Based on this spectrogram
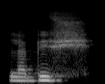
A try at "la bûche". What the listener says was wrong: La bûche. Donc, ici, comment est-ce qu'on fait le U? U, c'est pas OU. C'est un son différent. Donc, quand on fait le U, la bouche est plus petite. C'est U. U.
